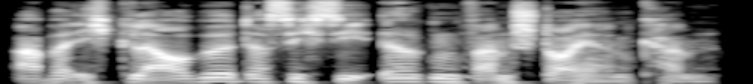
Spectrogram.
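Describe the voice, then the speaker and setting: A man's voice: medium pitch, animated, moderate pace, a bit bright, no room sound, clean studio sound. A man reading the part of a determined young man in an audiobook.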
